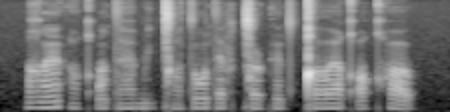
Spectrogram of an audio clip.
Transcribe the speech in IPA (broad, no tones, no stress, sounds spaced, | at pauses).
ʁ ɛ̃ θ ɑ̤ qʼ ɑ̃ t æ̤ b i ǀ ɑ̤ t ɔ̃ t ɛ f ǀ ə˞ k ɛ̃ t ǃ ʌː ɪ̯ qʼ ɔ qʰ ʊ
